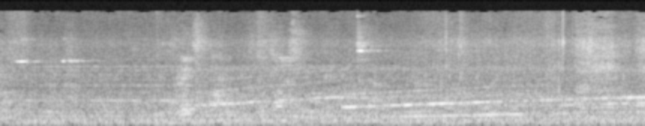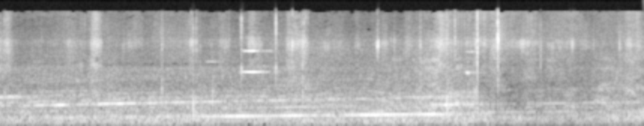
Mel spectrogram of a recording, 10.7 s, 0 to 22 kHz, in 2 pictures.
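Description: Seoul Subway Line 1 electric commuter train gathering speed, heard from inside the car: the traction motors give several rising whines over a steady rumble of wheels on rail, getting louder toward the end.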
